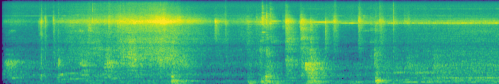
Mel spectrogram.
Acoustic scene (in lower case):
elevator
